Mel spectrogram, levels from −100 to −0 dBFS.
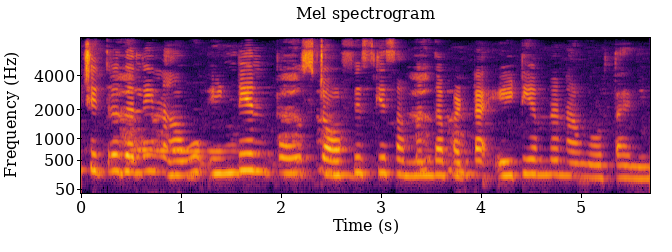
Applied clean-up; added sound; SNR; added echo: classical method log-MMSE.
